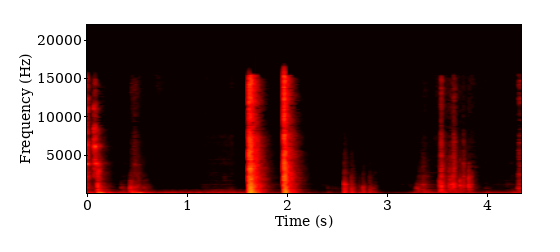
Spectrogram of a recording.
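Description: A screwdriver and small salvaged metal parts handled on a wooden workbench: a click and a couple of light knocks, then two loud, sharp knocks about half a second apart in the middle, and light clattering near the end.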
